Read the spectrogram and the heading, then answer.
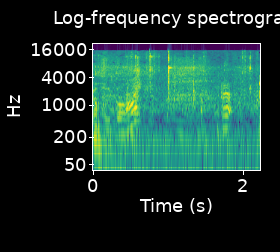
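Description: A couple of short dog barks ring out over a busy outdoor murmur at a sunny seating area with chairs and large umbrellas where quite a few dogs are present, one bark early and another a second or so later, neither very loud.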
